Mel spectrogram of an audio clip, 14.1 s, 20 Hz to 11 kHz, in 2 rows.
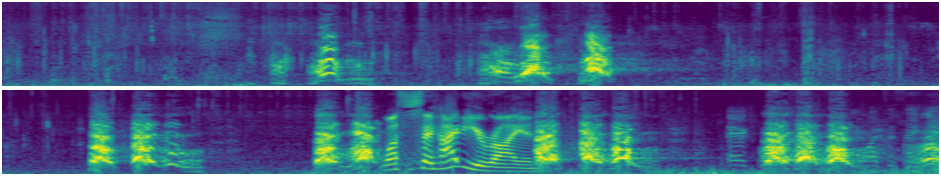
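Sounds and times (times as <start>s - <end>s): dog barking: 2.3s - 2.8s, 3.6s - 4.8s, 7.7s - 8.6s, 9.4s - 9.9s, 11.0s - 12.1s, 12.7s - 14.0s.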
